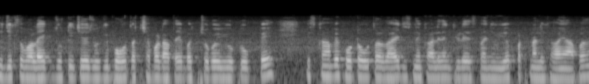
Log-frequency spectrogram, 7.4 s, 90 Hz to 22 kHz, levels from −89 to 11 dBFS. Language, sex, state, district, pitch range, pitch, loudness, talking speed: Hindi, male, Haryana, Rohtak, 135-140 Hz, 140 Hz, -20 LUFS, 300 wpm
